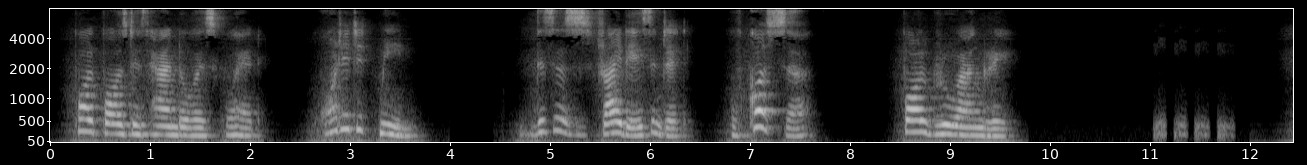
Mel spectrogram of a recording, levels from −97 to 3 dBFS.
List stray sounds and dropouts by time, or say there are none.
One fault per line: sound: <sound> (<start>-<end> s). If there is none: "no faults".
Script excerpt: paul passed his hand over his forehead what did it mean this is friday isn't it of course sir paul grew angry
sound: laugh (11.0-11.9 s)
